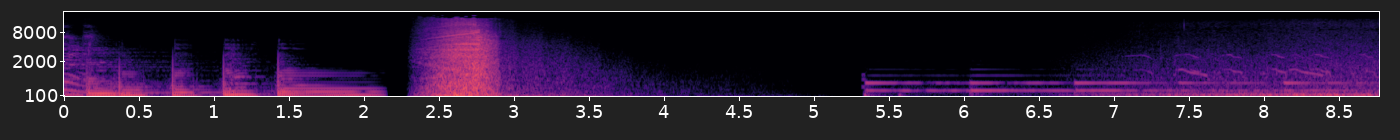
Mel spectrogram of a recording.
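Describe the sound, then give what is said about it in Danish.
After a few short musical notes and a loud whoosh, a ferry sailing from Germany to Denmark hums with a steady engine drone at sea beneath cold rushing wind and the wash of waves, continuous, with no one speaking. “Den kolde vind har sit tag i færgen fra Tyskland til Danmark – den 45-årige kigger ud på havet”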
